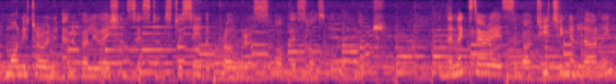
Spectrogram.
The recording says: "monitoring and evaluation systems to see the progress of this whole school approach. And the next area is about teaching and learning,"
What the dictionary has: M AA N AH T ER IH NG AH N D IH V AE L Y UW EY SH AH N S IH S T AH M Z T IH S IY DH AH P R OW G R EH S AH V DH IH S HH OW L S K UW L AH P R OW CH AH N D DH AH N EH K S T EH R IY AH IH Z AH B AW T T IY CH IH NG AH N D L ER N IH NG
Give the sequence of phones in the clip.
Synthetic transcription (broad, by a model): M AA N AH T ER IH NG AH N IH V AE L Y UW EY SH AH N S IH S T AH M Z T IH S IY DH AH P R OW G R EH S AH V DH IH S HH OW L S K UW L AH P R OW CH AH N DH AH N EH K S T EH R IY AH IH S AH B AW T T IY CH IH NG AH N L ER N IH NG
